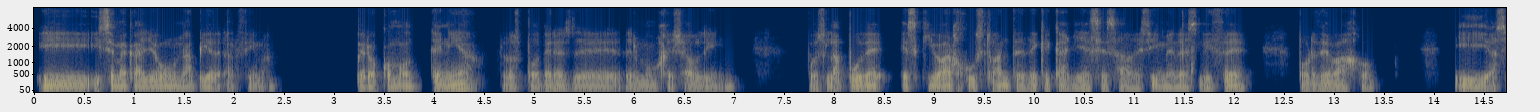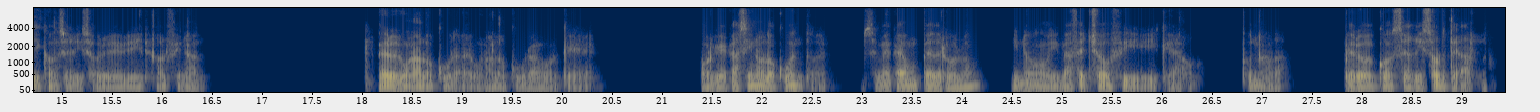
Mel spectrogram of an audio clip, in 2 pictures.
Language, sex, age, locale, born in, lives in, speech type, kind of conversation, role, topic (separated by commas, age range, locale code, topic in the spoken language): Spanish, male, 20-24, es-ES, Spain, Spain, conversation, unstructured, none, Entre la playa y la montaña, ¿cuál es tu destino ideal para vacacionar?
